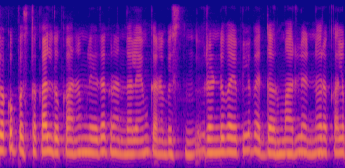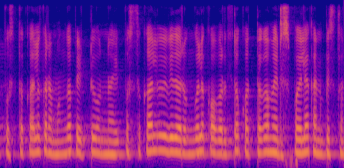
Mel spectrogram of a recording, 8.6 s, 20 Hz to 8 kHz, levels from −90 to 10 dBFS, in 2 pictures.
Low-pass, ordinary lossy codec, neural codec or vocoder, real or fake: 7.2 kHz; none; none; real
